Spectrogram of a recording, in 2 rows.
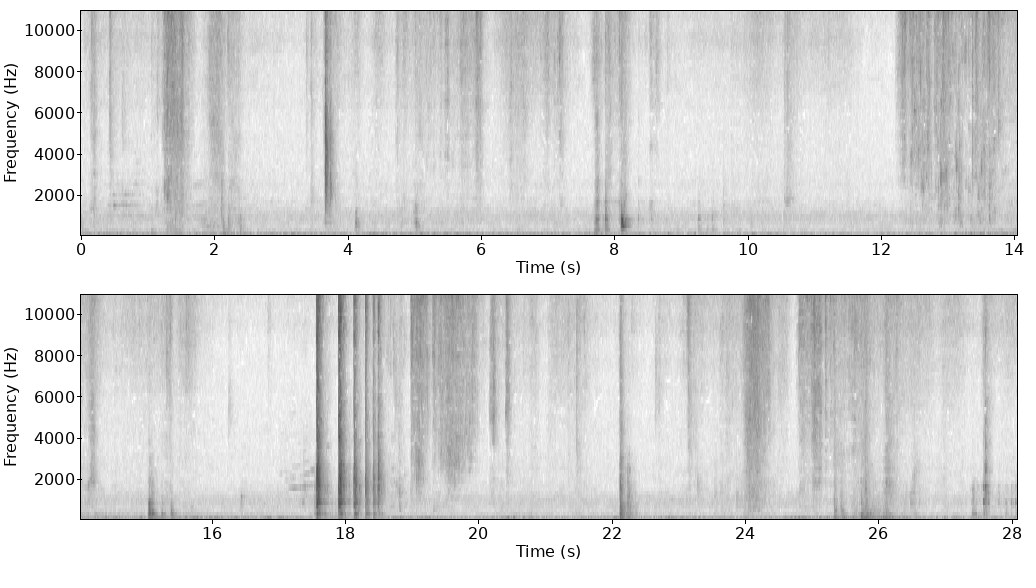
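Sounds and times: water sloshing and splashing: 12.2s - 14.4s, 18.8s - 20.4s.

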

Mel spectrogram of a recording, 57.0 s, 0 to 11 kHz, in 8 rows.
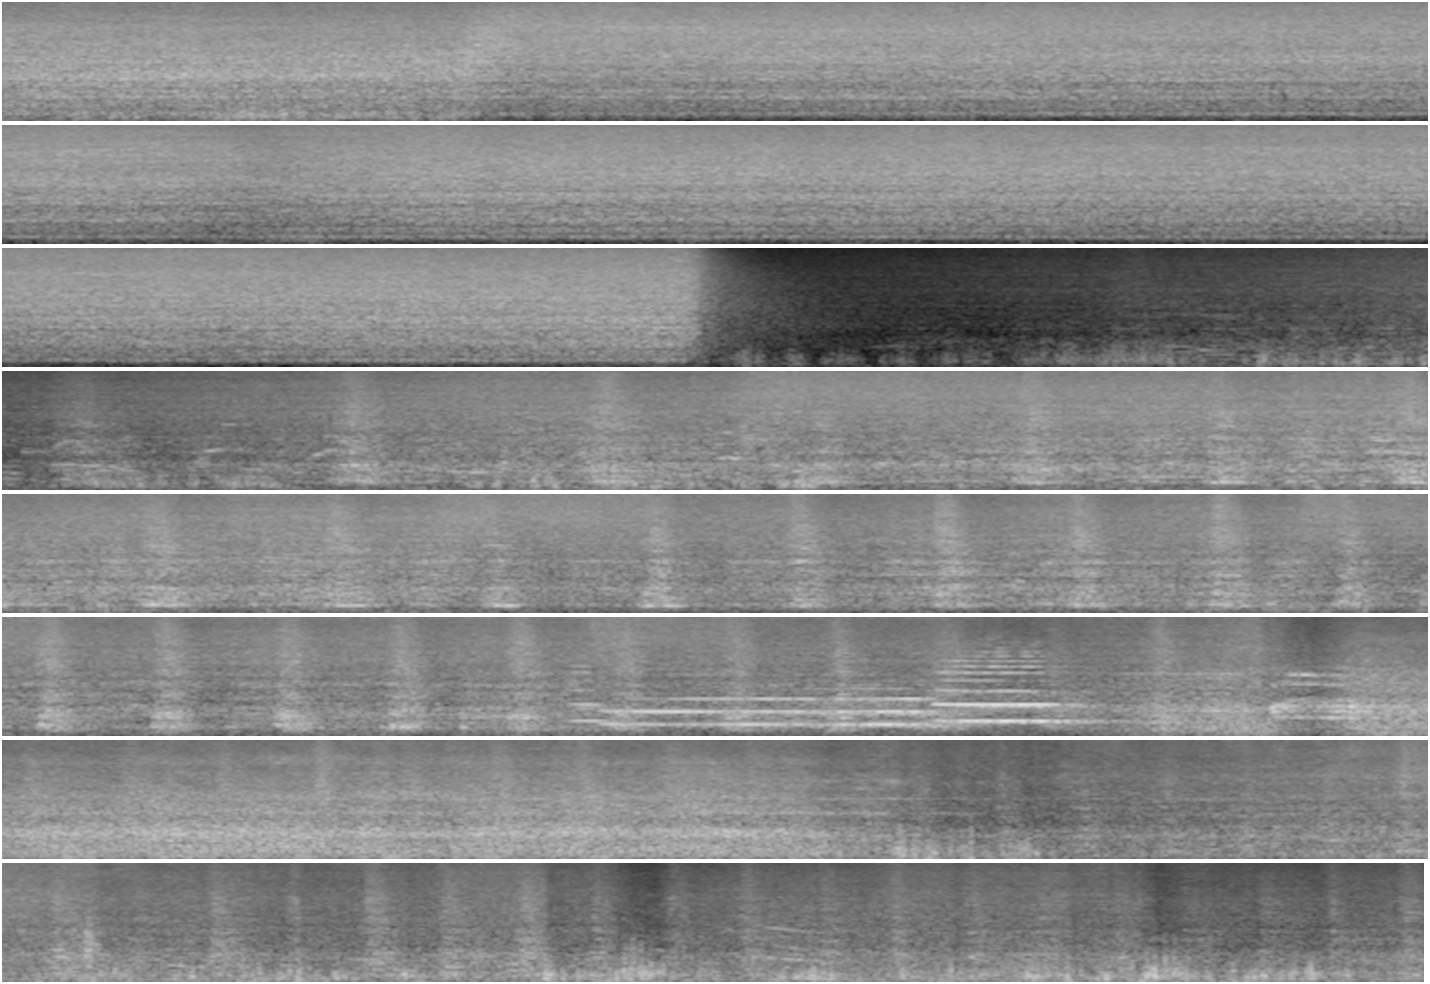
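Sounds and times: steam hiss: 0.0s - 57.0s
steam locomotive exhaust chuffs: 20.5s - 57.0s
train whistle: 38.4s - 41.3s, 42.0s - 42.6s.

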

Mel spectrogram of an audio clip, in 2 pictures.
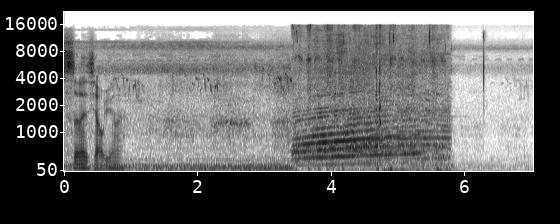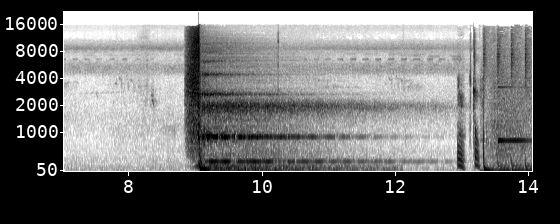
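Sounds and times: engine revving: 3.4s - 5.8s.

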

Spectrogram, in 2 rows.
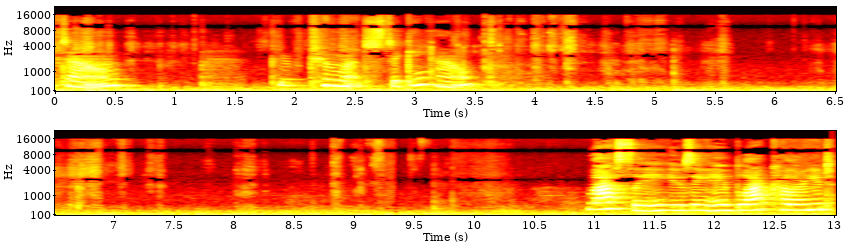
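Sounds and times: paper rustling: 0.0s - 10.0s
low room hum: 0.0s - 13.0s.

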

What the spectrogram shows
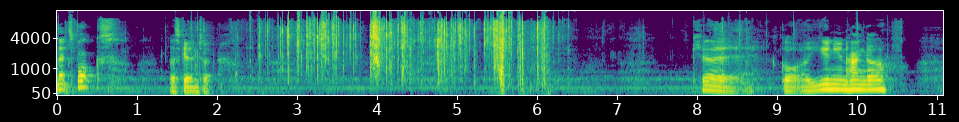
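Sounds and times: foil wrapper crinkling and tearing: 1.6s - 6.5s.

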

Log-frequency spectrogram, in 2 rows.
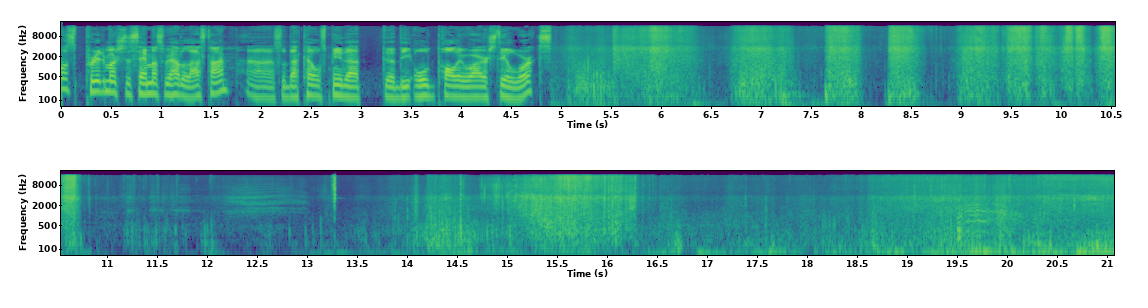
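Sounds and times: snow crunching and scraping: 4.8s - 11.6s, 13.5s - 21.0s
snow rustling: 4.9s - 11.5s, 13.7s - 21.0s.

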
